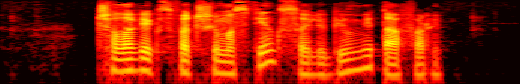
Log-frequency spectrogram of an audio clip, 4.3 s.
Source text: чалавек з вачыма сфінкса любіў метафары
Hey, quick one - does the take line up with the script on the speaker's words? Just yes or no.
yes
